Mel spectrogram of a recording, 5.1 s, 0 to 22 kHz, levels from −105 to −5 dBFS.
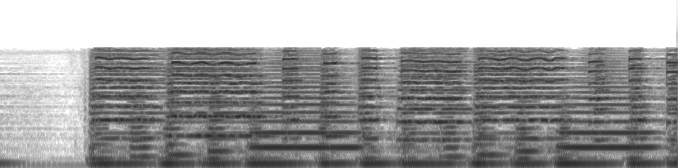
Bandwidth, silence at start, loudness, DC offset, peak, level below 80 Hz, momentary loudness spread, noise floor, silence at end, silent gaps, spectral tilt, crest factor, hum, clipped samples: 8 kHz; 0 s; -20 LUFS; under 0.1%; -8 dBFS; -34 dBFS; 4 LU; -58 dBFS; 0 s; none; -1.5 dB/octave; 14 dB; none; under 0.1%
